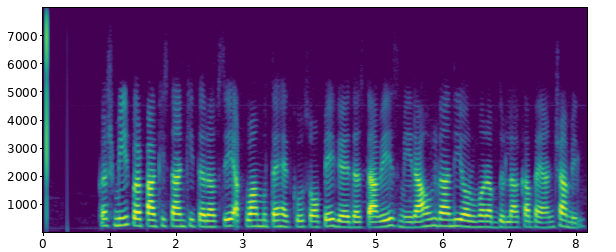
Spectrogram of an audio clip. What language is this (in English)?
Urdu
